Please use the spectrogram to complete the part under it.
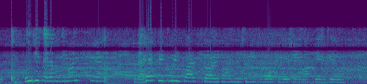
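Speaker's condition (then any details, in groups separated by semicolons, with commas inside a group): No condition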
